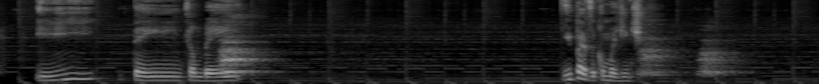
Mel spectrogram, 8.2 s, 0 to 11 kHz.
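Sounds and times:
speech: 0.4s - 2.6s, 5.6s - 6.6s
dog barking: 2.1s - 2.8s, 6.4s - 7.5s.

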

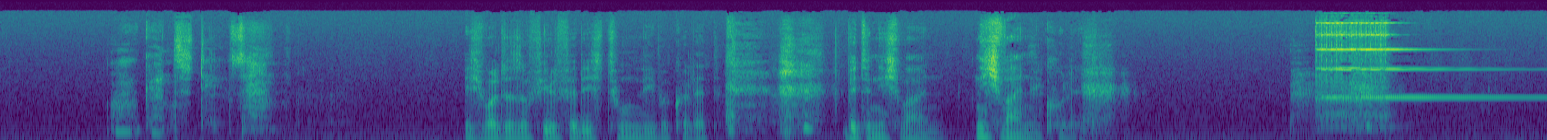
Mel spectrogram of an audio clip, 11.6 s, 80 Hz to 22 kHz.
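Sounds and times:
speech: 0.9s - 2.2s, 3.5s - 8.4s
telephone bell ringing: 9.8s - 11.5s.

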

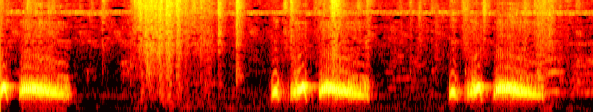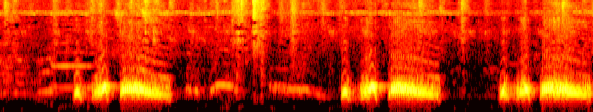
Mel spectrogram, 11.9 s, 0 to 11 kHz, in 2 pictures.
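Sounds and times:
spotted dove song of coo phrases and a purring note: 0.0s - 2.0s, 2.7s - 3.8s, 4.4s - 11.8s.

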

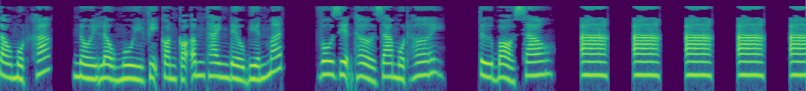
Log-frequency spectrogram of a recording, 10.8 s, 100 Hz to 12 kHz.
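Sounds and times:
speech: 0.0s - 10.7s
person moaning: 7.8s - 10.7s.

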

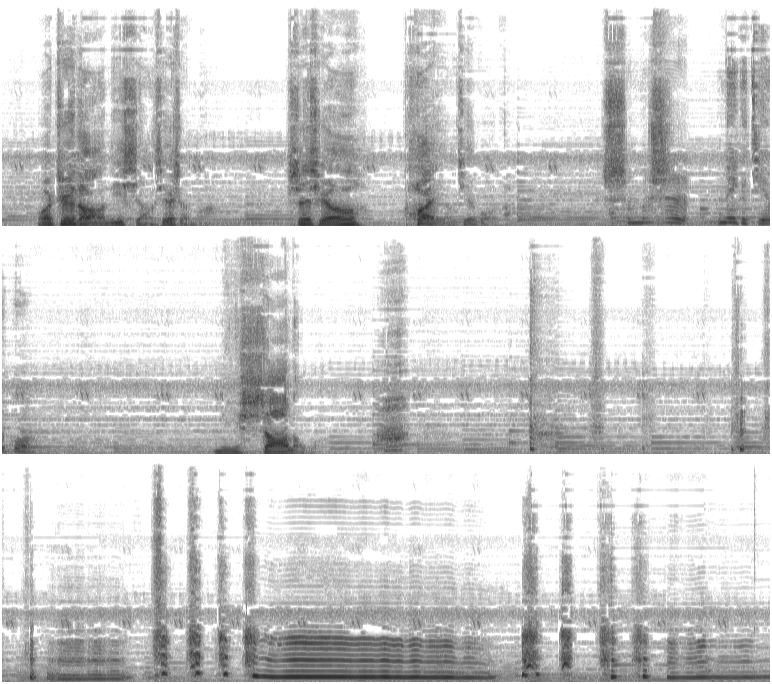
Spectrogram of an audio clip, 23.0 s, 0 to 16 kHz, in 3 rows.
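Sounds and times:
speech: 0.4s - 2.2s, 2.8s - 5.1s, 6.0s - 8.2s, 9.8s - 11.5s
man sobbing and wailing in anguish: 15.0s - 23.0s.

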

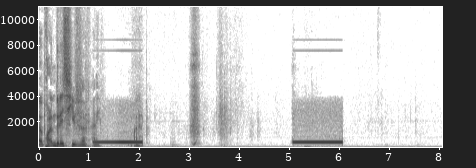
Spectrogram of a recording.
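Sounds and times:
speech: 0.0s - 1.3s, 1.9s - 2.2s
telephone ring-back tone while calling a supermarket: 1.2s - 2.1s, 5.1s - 6.1s.

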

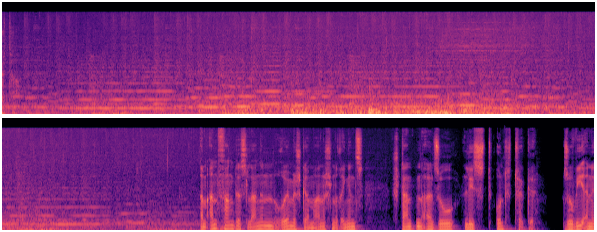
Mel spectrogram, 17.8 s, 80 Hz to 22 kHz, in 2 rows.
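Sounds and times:
low rolling thunder rumbles: 1.4s - 11.9s
dense steady heavy rain hissing in a thunderstorm: 1.4s - 12.4s
speech: 11.9s - 17.7s.

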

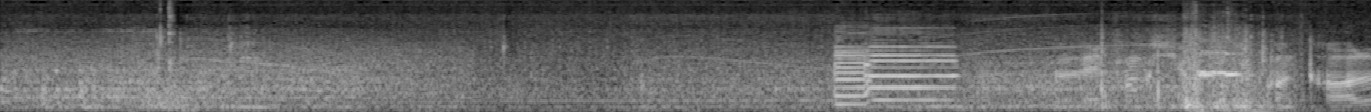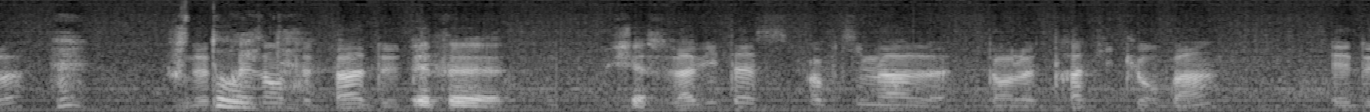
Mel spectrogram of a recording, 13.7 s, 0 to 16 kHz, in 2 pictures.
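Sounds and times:
car engine rumble as reverse gear is engaged before driving off: 0.0s - 6.6s
speech: 7.9s - 13.6s.

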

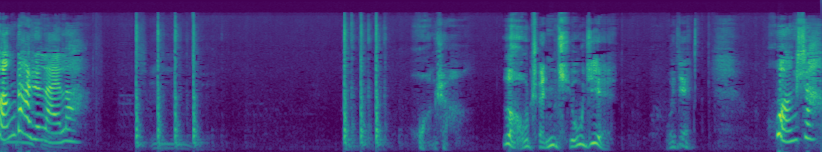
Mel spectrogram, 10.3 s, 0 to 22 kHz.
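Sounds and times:
speech: 0.1s - 1.1s, 6.3s - 7.7s, 8.4s - 10.2s
knocking on an imperial palace chamber door: 1.7s - 2.7s, 4.3s - 5.0s.

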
